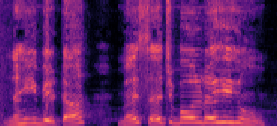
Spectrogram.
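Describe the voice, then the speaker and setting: A woman plays a caring, worried mother from a village in a cartoon horror tale. Her voice is high and very slow, earnest and cautioning, with faint music underneath. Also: dark tone. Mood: grave warning. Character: anxious, caring village mother of a grown son.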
